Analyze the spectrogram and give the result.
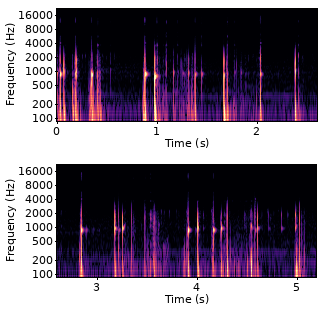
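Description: Long pink fingernails scratch and tap inside a hollow abalone shell with a nacre interior, mounted on a microphone. A quick, irregular run of soft, hollow, close-up taps and brief scratches sounds muffled and slightly resonant, each one dying away almost instantly between quiet gaps.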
